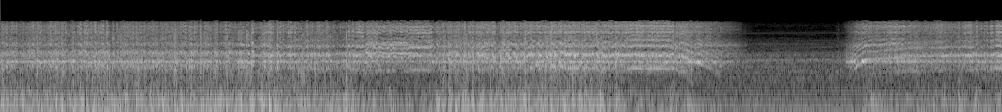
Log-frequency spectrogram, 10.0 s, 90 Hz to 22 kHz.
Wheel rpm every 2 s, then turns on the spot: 230, 220, 200, 140, 80.
none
